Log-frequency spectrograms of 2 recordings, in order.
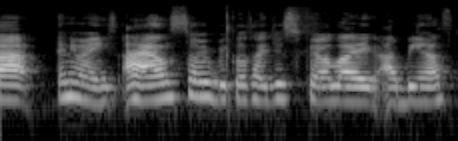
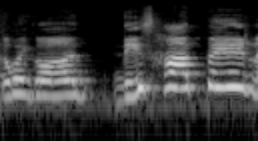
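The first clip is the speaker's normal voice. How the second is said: excited gushing; 5 semitones higher, 6 dB louder than usual. Retold or imitated. Gushing news to her bestie.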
